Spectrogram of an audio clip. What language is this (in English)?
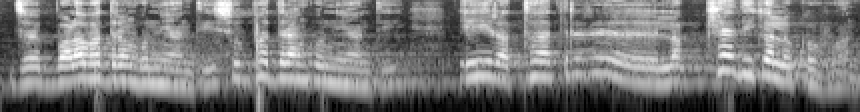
Odia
